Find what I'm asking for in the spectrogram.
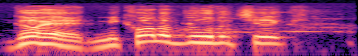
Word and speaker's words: Vucevic: I think uh Voychich is oh I probably butchered his name. Nick, it's Again. – Nikola Vucevic. – I had I, it came to me as soon as I like disconnected. I was like, it's Nikola Vucevic.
